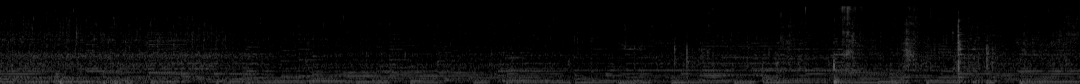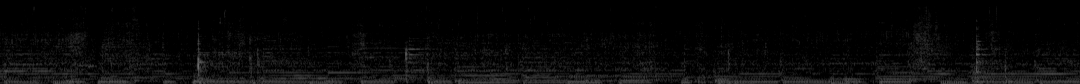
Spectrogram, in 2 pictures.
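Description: Chicken mince balls sizzling in masala in a stainless steel pan while a wooden spatula stirs them, with a few sharp knocks of the spatula against the pan.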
